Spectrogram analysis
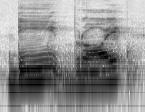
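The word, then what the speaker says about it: de Broglie: देखिए, तो डी ब्रॉय wavelength, डी ब्रॉय बड़ा मुश्किल हो जाता है यार, हमें तो, मैं तो ब्रॉगली ही बोलता था यार, स्पेलिंग में ही गड़बड़ हो जाए तो इसलिए ब्रॉगली ही बोल लो।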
